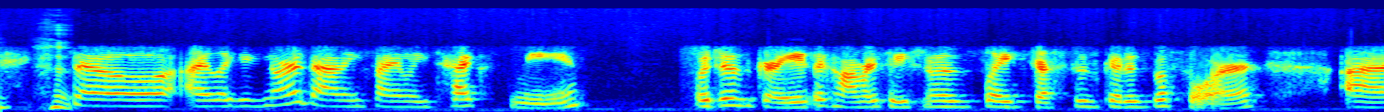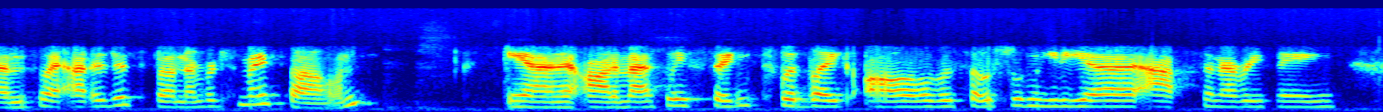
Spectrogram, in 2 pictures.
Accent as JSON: {"language": "English", "town": "Edmonds", "region": "Washington", "country": "United States", "tie": "born or raised there", "said": "yeah, actually, I grew up in Edmonds, too."}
